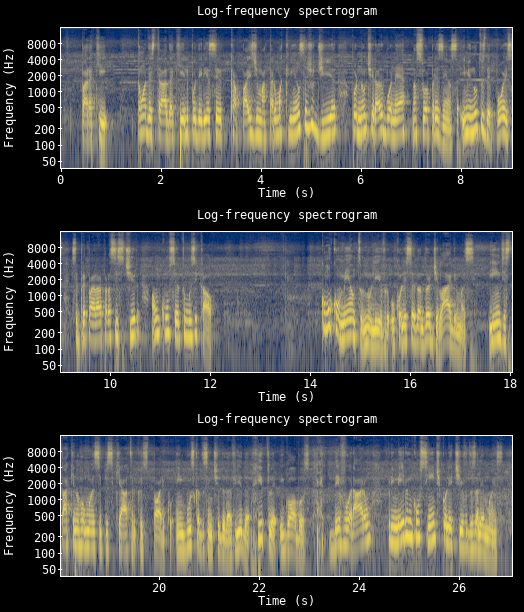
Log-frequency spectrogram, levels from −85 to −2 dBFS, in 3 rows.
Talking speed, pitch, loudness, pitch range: 140 wpm, 155 Hz, -14 LUFS, 130-170 Hz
